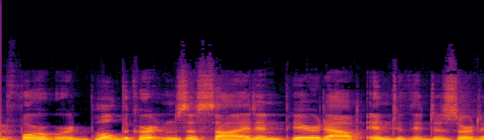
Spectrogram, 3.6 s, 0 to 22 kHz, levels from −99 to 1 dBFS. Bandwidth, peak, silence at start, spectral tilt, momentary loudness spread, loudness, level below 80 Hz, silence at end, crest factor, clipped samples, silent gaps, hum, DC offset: 11 kHz; -4 dBFS; 0 s; -7 dB/octave; 5 LU; -19 LUFS; -58 dBFS; 0 s; 16 dB; under 0.1%; none; none; under 0.1%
